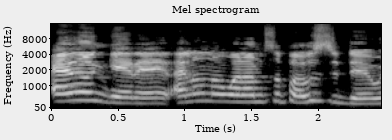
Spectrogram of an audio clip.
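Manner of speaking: upset, tearful, confused, high crying voice. Recalling messing up the same part with Dad, imitating their past self crying. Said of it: "I'm crying and I'm like".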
